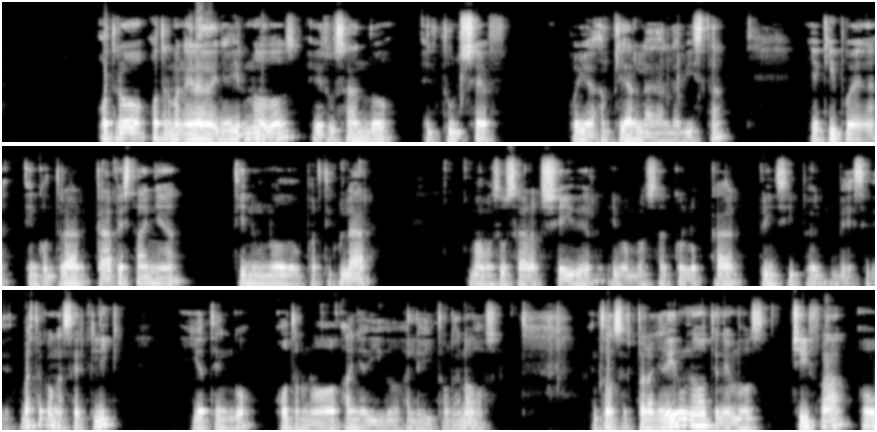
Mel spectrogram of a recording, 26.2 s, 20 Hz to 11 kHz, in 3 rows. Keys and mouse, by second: 4.4 t, 6.6 ctrl+Up, 9.8 click, 12.2-13.5 drag, 18.4 click, 20.7 click, 22.9 ctrl+Down.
